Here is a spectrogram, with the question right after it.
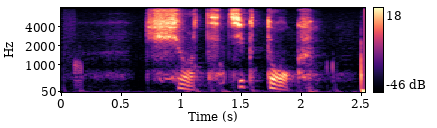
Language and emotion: Russian, angry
